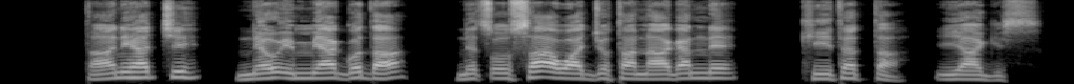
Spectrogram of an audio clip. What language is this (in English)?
Gofa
